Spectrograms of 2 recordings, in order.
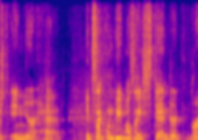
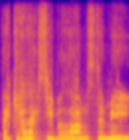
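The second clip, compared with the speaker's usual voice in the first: villain shout; 6 semitones higher, 6 dB louder than usual. Pretend. Joking villain quote on stream.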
